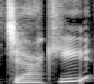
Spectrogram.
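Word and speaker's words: Jacque: My name is Jackie, and it's spelled kind of uniquely. It's J-A-C-Q-U-E, as in Jacqueline, without the L-I-N-E at the end.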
